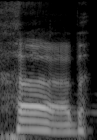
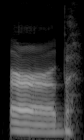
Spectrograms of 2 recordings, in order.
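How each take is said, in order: First: The word begins with a clear h sound. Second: The word begins with a vowel, no h sound. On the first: The speaker calls it right. "Like with a H" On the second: The speaker calls it wrong. "when Americans say it like that"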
